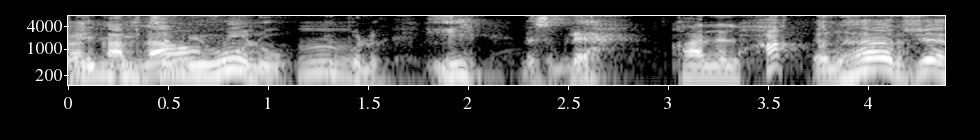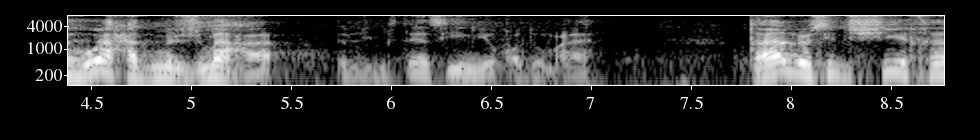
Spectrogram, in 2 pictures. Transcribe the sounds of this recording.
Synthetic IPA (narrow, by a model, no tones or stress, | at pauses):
ʔɪlijsæmːihuːnujquːlːəkhiːnæsmlaːħ | qɑːllħɑqːʔənɦɑːɾˤʒæːhwaːħəd̪mɪʒmaʕa̰ | ʔɪlːimʊst̪ænsiːnjəqʕod̪umʕa̰ːh | qɑːlːwæsiːd̪əʃːiːx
